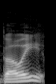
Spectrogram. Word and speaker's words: Bowie: It's a knife. It's not a buoy knife. It's a Bowie knife.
